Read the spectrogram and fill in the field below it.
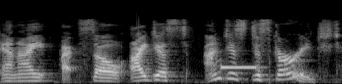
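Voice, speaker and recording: Very slowly and with lively intonation, a woman talks in an American accent. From US Midwest (Iowa). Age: 70s. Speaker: public commenter at school board meeting. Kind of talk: public comment speech. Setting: public meeting room.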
